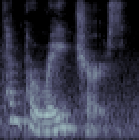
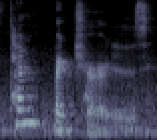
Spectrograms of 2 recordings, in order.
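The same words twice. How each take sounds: First: The stress is not on the first syllable. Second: The stress is on the first syllable. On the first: The speaker calls it wrong. "don't say temperatures" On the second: The speaker calls it right. "this is the word with the first syllable stress"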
